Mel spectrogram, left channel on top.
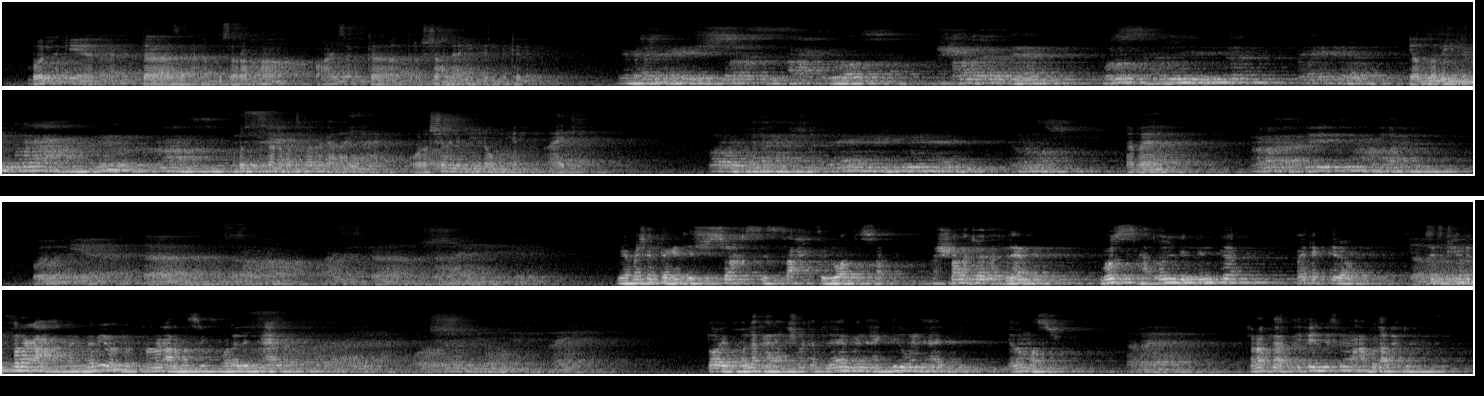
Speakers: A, on the left; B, on the right.
A: بقول لك ايه انا قاعد آه، زهقان بصراحة وعايزك آه، ترشح لي اي فيلم كده
B: يا باشا انت جيت للشخص الصح في الوقت الصح اشرح لك شويه افلام بص هتقول لي ان انت فايتك كتير قوي
A: يلا
B: بس انت
A: بينا
B: تحب تتفرج على اجنبي ولا تتفرج على مصري ولا الاثنين
A: بص
B: عادي
A: انا بتفرج على اي حاجة ورشح لي من هنا ومن هنا عادي
B: طيب هقول لك على شويه افلام منها جديد ومنها قديم تمام مصري
A: تمام
B: اتفرجت في فيلم اسمه عبود على الحدود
